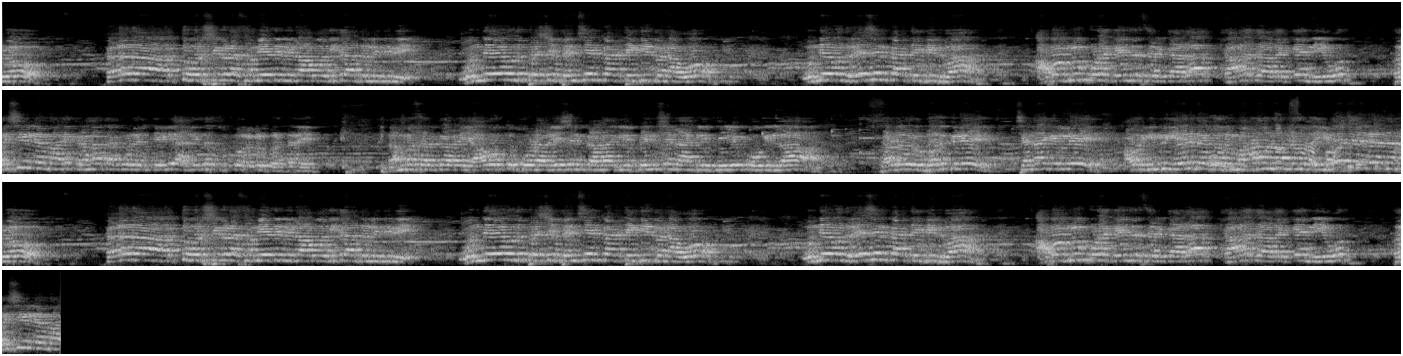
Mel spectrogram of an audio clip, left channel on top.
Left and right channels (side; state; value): right; drops out; at 14.6 s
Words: ಕಳೆದ 10 ವರ್ಷಗಳ ಸಮಯದಲ್ಲಿ ನಾವು ಅಧಿಕಾರದಲ್ಲಿದ್ದೀವಿ. ಒಂದೇ ಒಂದು ಪೆನ್ಷನ್ ಕಾರ್ಡ್ ತೆಗೆದಿದ್ವಾ? ನಾವು ಒಂದೇ ಒಂದು ರೇಷನ್ ಕಾರ್ಡ್ ತೆಗೆದಿದ್ವಾ? ಅವಾಗ್ಲೂ ಕೂಡ ಕೇಂದ್ರ ಸರ್ಕಾರ ಕಾಲಕ್ಕೆ ನೀವು ಪರಿಶೀಲನೆ ಮಾಡಿ ಕ್ರಮ ತಗೊಳ್ಳಿ ಅಂತೇಳಿ ಅಲ್ಲಿಂದ ಸುತ್ತೋಲೆಗಳು ಬರ್ತಾನೆ ಇತ್ತು. ನಮ್ಮ ಸರ್ಕಾರ ಯಾವತ್ತೂ ಕೂಡ ರೇಷನ್ ಕಾರ್ಡ್ ಆಗ್ಲಿ, ಪೆನ್ಷನ್ ಆಗ್ಲಿ ತೆಗಿಯಕ್ಕೆ ಹೋಗಿಲ್ಲ. ಬಡವರು ಬದುಕಲಿ, ಚೆನ್ನಾಗಿರ್ಲಿ, ಅವ್ರಿಗೆ ಇನ್ನು ಏನ್ ಬೇಕು ಅದು ಮಾಡೋಣ ಅನ್ನೋ ಯೋಜನೆಗಳನ್ನ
